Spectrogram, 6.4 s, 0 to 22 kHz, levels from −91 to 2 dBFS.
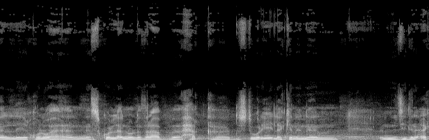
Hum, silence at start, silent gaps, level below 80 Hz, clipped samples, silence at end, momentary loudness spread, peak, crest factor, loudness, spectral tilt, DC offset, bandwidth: none; 0 s; none; -44 dBFS; under 0.1%; 0 s; 8 LU; -2 dBFS; 14 dB; -16 LUFS; -6.5 dB/octave; under 0.1%; 19.5 kHz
